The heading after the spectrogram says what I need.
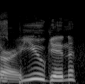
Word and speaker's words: Bugan: give it near side this is Bugan not boan or whatever I said in the first period I was mispronouncing that apologies I think Luke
